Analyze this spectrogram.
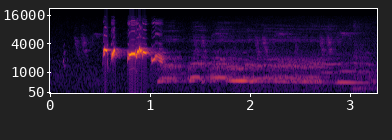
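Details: Stubborn white-cheeked red-whiskered bulbul caught with a decoy on 26 June 2018. A quick, bright warbled phrase of several loud notes is followed by sustained tonal music underneath.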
